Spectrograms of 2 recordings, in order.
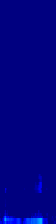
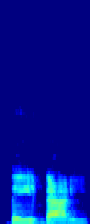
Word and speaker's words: Batty: who goes resurrected i'm pretty sure it's roy beatty yeah i'm pretty sure i might be getting names confused here i'm pretty sure yeah batty sorry roy i'm batty sorry roy batty or you say his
